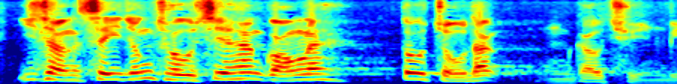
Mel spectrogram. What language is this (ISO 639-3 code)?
yue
